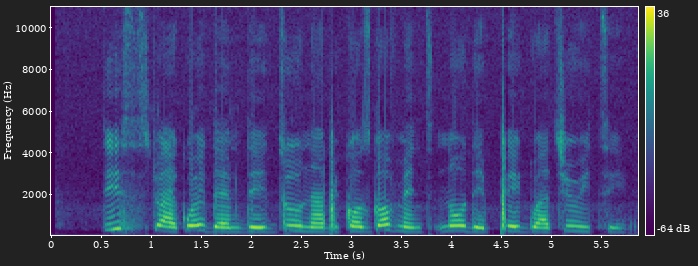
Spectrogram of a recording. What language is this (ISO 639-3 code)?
pcm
